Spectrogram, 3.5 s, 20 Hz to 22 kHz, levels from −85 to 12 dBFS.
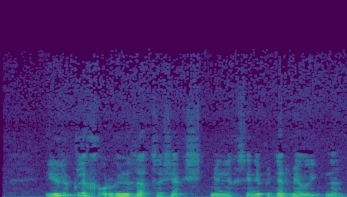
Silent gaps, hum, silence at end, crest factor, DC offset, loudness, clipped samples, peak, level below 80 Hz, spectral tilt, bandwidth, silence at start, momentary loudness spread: none; none; 0 s; 18 dB; under 0.1%; -20 LUFS; under 0.1%; -2 dBFS; -46 dBFS; -7.5 dB/octave; 15 kHz; 0.45 s; 11 LU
